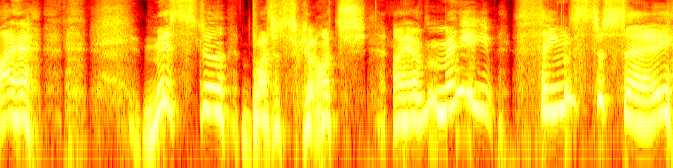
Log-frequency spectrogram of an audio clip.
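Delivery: grand, very high, slow, theatrical stage delivery. Voicing a character being dragged away, pointing: dramatic declaration. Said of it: "points very dramatically and says".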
